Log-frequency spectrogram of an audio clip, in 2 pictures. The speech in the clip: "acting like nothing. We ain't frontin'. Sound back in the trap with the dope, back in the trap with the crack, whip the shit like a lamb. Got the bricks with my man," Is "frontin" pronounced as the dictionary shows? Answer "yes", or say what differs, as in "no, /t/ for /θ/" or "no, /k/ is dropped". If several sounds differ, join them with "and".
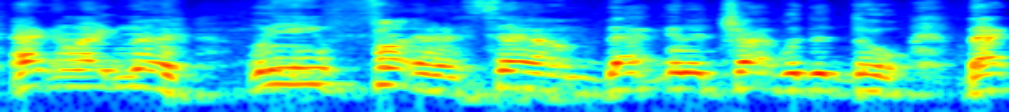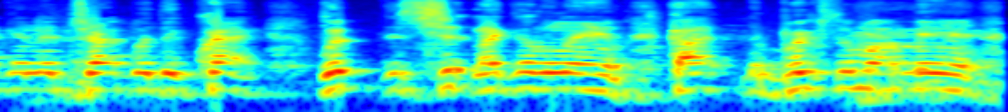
no, /ɹ/ is dropped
